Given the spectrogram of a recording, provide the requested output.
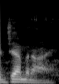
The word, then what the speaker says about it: Gemini: But if you want to start making signs, but you don't want to make the sign, you got a Gemini.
